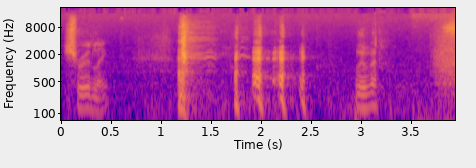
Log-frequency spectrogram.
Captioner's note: laughter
